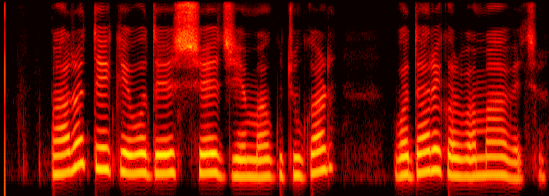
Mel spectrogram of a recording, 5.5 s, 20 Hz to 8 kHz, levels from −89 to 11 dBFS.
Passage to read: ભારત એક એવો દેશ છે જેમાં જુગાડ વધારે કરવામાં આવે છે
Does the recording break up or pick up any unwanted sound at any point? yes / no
no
